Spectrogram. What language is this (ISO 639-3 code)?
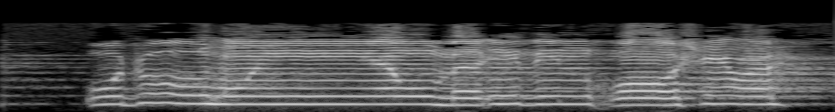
ara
